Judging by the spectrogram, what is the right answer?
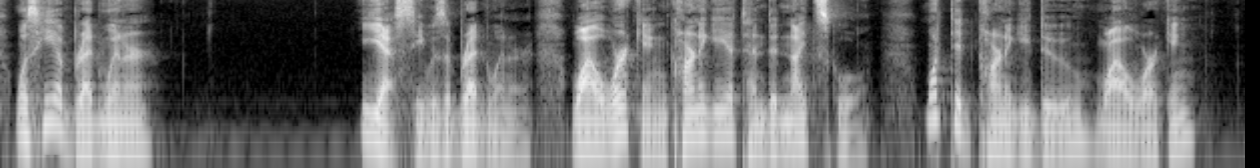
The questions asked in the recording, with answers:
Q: What did Carnegie do while working?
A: Carnegie attended night school while working.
